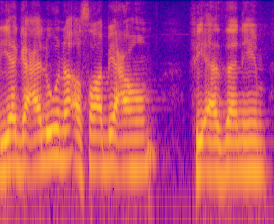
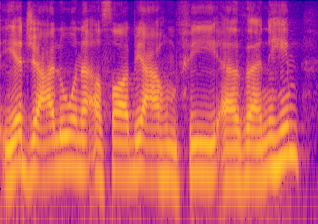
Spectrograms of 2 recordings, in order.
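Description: First: The jeem is pronounced as a hard g. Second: The jeem is pronounced as a j sound. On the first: The speaker calls it wrong. "ما بيصح الواحد يقول" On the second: The speaker calls it right. "لابد أن ننطق الجيم كما رويت لنا"

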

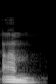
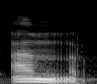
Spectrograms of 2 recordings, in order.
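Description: First: The word ends without the final r sound. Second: The word ends with a light final r sound. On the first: The speaker calls it wrong. "tidak am" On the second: The speaker calls it right. "Tapi amr. Ada R-nya"

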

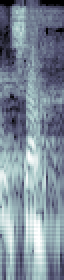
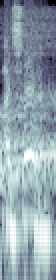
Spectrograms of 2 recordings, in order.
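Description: First: The word begins directly with the 'sh' sound. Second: The word begins with a hamzah and 'a' sound. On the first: "dengan dibuang hamzahnya" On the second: "Yuqal asyar"

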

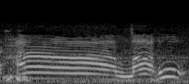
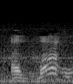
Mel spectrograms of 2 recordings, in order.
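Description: First: The opening vowel is drawn out long. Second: The opening vowel is short. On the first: It becomes a question. The speaker calls it wrong. "ولو مد همزة الله لفظ الجلالة وقال الله نقول لا" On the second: It is a statement about God. The speaker calls it right. "لا بد أن يقول الله أكبر"

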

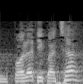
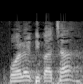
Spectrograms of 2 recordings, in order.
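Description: The two takes are said the same way.

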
